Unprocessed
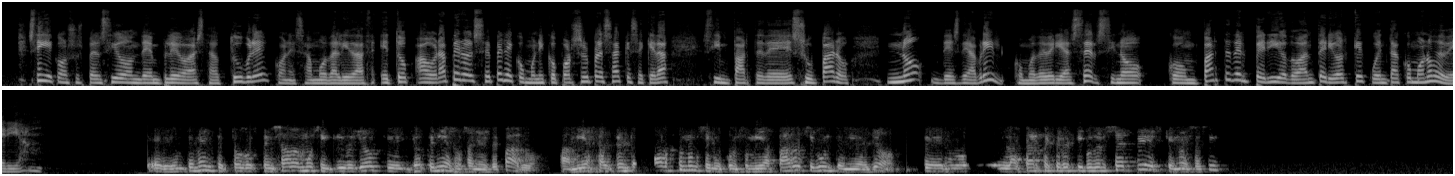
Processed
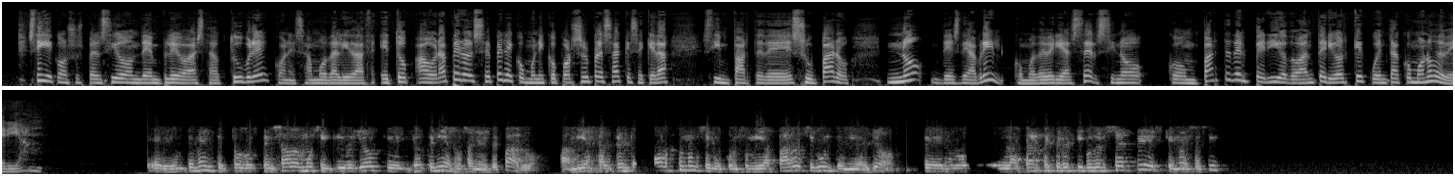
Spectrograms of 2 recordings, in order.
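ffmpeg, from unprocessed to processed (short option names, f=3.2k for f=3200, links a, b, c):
-filter_complex "[0:a]asettb=1/sr,asplit=3[a][b][c];[a]atrim=end=10.564[d];[b]atrim=start=10.56:end=12.98,asetpts=PTS-STARTPTS,afade=t=in:d=0.004:c=qsin,afade=t=out:st=2.416:d=0.004:c=qsin,tremolo=f=2.2:d=0.3[e];[c]atrim=start=12.976[f];[d][e]acrossfade=d=0.004:c1=hsin:c2=qsin[g];[g][f]acrossfade=d=0.004:c1=qsin:c2=hsin,asettb=1/sr,asplit=3[h][i][j];[h]atrim=end=21.354[k];[i]atrim=start=21.35:end=22.56,asetpts=PTS-STARTPTS,afade=t=in:d=0.004:c=qsin,afade=t=out:st=1.206:d=0.004:c=qsin,highpass=120[l];[j]atrim=start=22.556[m];[k][l]acrossfade=d=0.004:c1=hsin:c2=qsin[n];[n][m]acrossfade=d=0.004:c1=qsin:c2=hsin,highshelf=f=2.4k:g=9.5,volume=2dB"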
